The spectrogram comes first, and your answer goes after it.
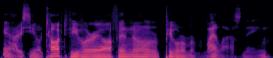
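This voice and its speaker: A man's voice: lowish voice, expressive, rapid-fire, dry recording. A man hosting a podcast in casual, joking banter, laughing often. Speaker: podcast host. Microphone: studio mic.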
